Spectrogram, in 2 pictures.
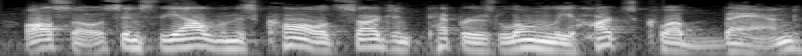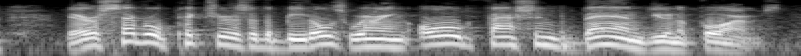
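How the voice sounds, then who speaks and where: A man's voice: mid-range voice, breathy edge. A man narrating a scripted radio report with wry, dry asides. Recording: lo-fi 1960s radio broadcast.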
